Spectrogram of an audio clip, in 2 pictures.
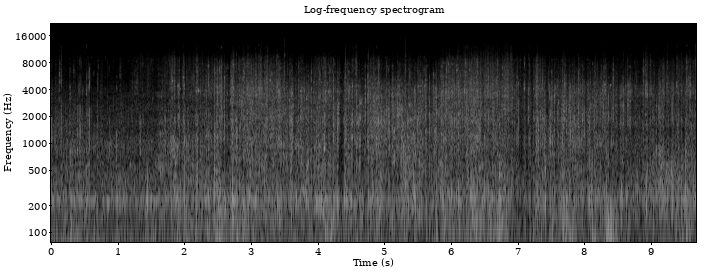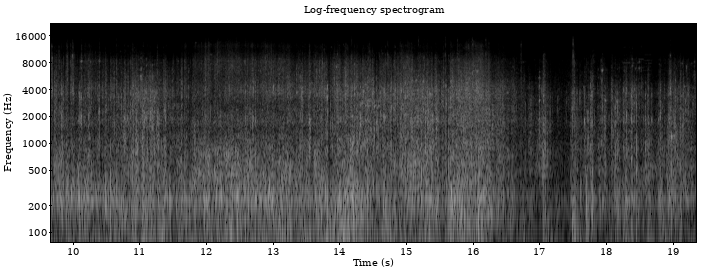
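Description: Mountain bike being ridden along a trail: steady tyre and wind noise with the bike's clicking and rattling throughout, easing off briefly near the end.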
